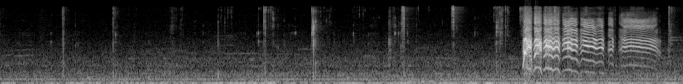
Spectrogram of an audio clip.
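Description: Close-miked chewing with scattered wet mouth clicks. About five seconds in comes a loud, high, wavering hum from a full, closed mouth, lasting about a second and a half.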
